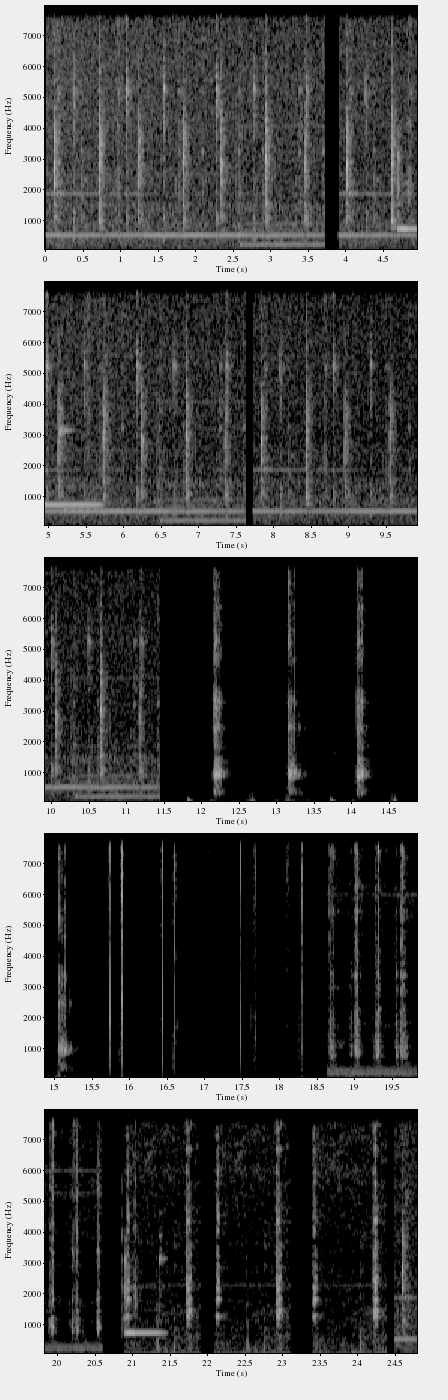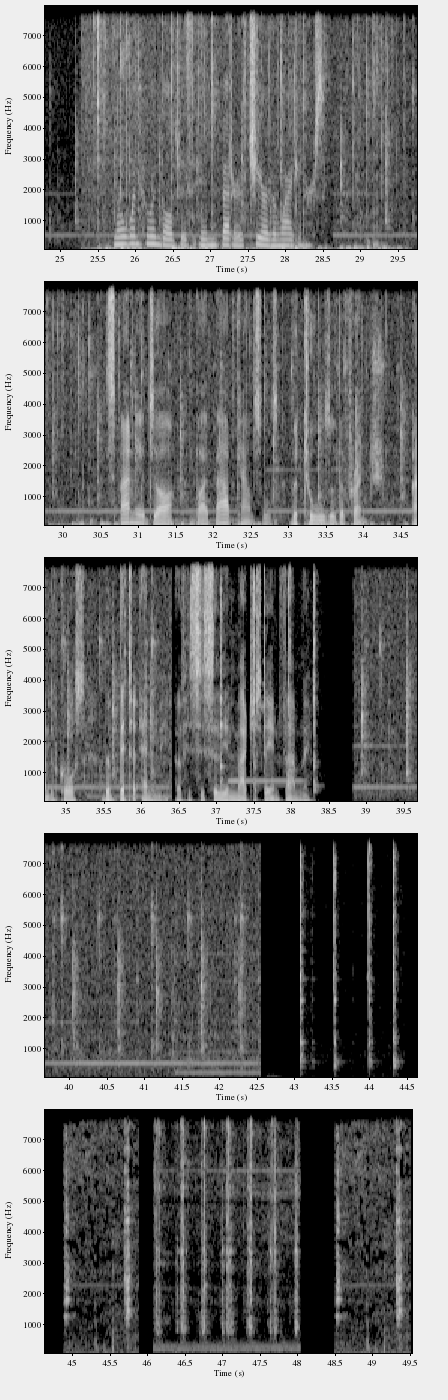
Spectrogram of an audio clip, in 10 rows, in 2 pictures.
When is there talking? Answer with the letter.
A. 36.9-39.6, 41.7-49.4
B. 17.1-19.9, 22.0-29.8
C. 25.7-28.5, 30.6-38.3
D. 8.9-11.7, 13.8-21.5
C.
